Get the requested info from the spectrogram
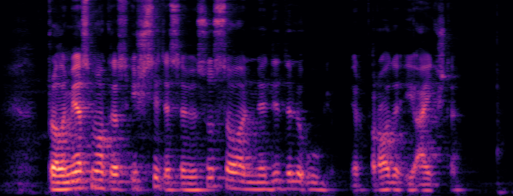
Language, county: Lithuanian, Vilnius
